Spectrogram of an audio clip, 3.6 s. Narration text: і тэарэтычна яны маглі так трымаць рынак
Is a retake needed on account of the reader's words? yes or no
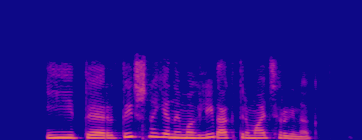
no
